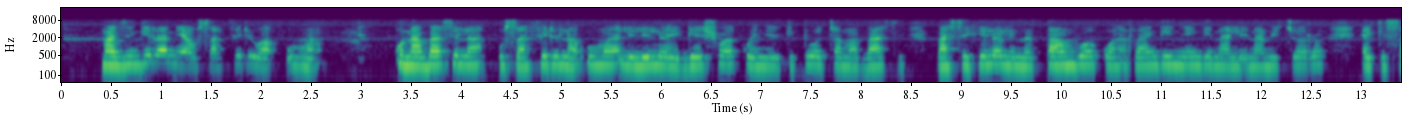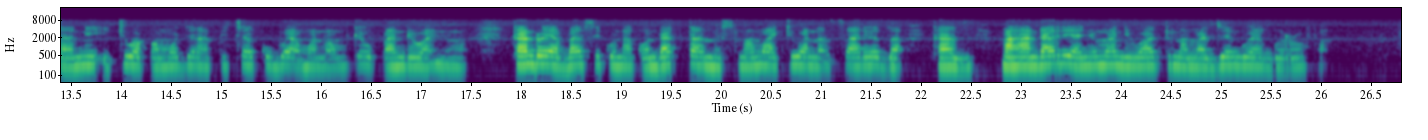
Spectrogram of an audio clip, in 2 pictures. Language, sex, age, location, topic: Swahili, female, 25-35, Nairobi, government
